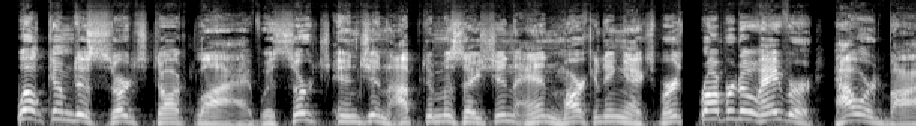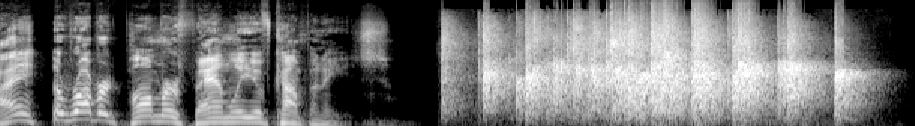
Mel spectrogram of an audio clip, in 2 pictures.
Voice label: search talk live intro no music no clapping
